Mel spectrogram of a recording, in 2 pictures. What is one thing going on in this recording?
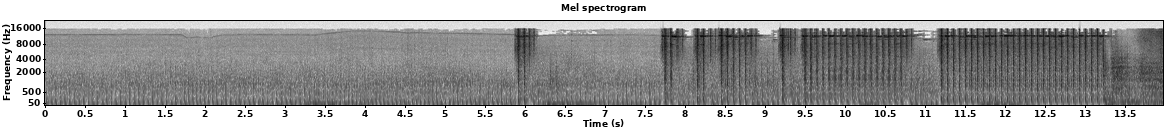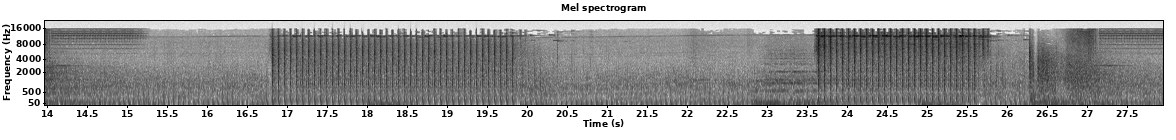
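A helicopter's rotor whirs loudly throughout.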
